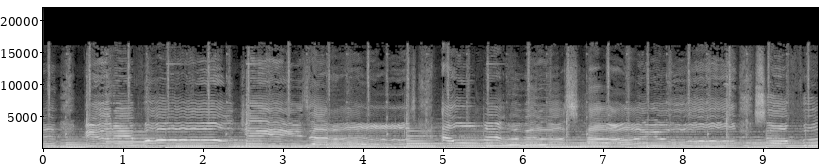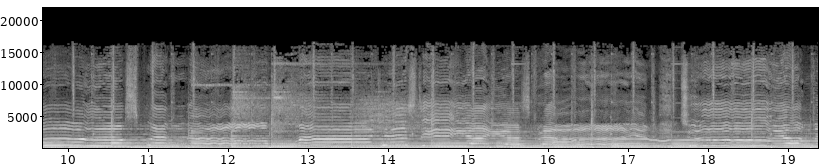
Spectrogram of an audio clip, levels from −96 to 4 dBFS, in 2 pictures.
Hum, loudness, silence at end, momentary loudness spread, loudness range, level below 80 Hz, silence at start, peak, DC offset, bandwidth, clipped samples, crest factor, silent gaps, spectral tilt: none; -15 LUFS; 0 s; 3 LU; 1 LU; -22 dBFS; 0 s; -2 dBFS; under 0.1%; 17 kHz; under 0.1%; 12 dB; none; -4.5 dB/octave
